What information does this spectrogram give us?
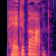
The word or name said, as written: pattebarn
